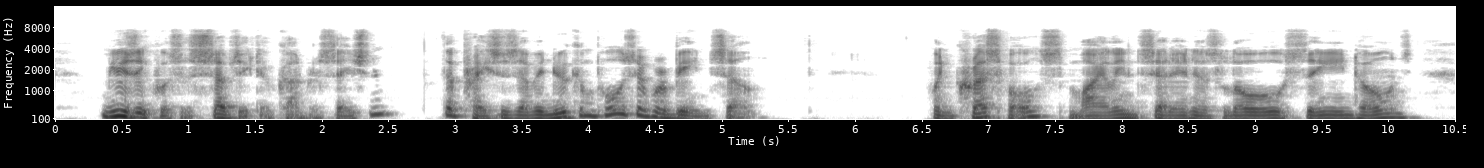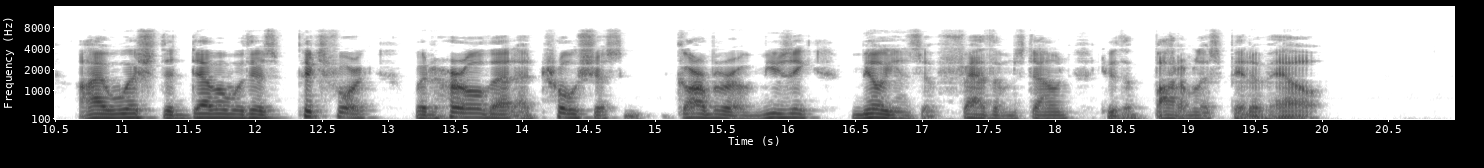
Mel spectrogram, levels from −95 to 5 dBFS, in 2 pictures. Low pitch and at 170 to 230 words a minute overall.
No: low, 115 Hz; slow, 135 wpm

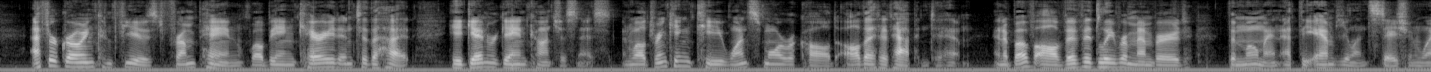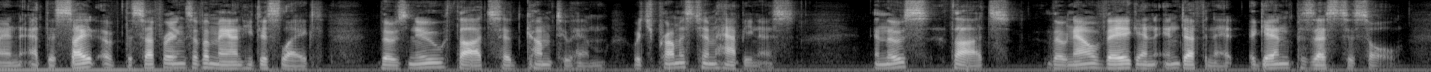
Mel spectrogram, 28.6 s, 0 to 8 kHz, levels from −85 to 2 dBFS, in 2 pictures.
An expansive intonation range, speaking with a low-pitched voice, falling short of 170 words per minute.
No: average, 4.2 semitones; low, 110 Hz; average, 155 wpm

